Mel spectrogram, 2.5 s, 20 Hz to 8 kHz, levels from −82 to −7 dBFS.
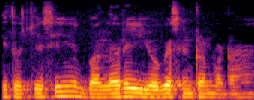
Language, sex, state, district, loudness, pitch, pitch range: Telugu, male, Karnataka, Bellary, -17 LUFS, 115 Hz, 110-120 Hz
